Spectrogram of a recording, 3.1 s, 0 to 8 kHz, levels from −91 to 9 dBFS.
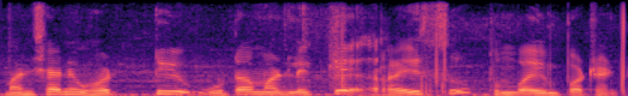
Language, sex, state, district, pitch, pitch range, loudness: Kannada, male, Karnataka, Dharwad, 170 Hz, 160-190 Hz, -18 LUFS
